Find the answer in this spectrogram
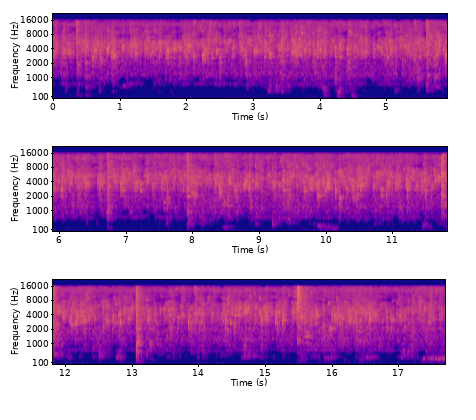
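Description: Minced pork and shrimp patty sizzling in hot oil in a frying pan: a steady hiss with a few faint clicks from the spatula.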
